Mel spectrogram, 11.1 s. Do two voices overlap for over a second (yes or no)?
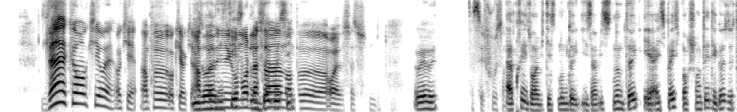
yes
